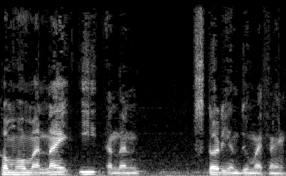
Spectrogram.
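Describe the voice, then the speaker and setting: A man talks at a fairly quick pace with a Spanish accent. His pitch is medium and his intonation fairly even. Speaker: UX designer, consultancy founder. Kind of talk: interview, career story. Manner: casual, many fillers.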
